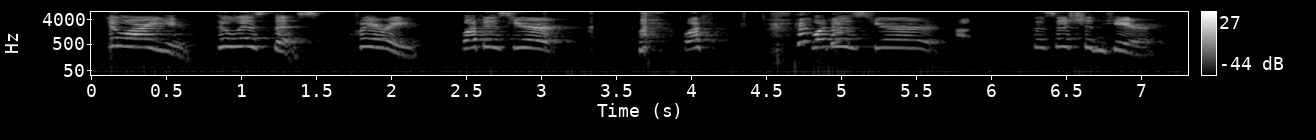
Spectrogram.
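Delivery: very high, squeaky tiny creature voice. Voicing a tiny creature questioning someone up close: tiny creature voice. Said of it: "tiny creature up in your face going".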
